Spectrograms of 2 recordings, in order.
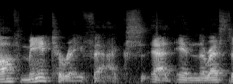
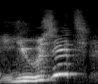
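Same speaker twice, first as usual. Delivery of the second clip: John surprised; 8 semitones higher, 4 dB louder than usual. Retold or imitated. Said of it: "And John's like".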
